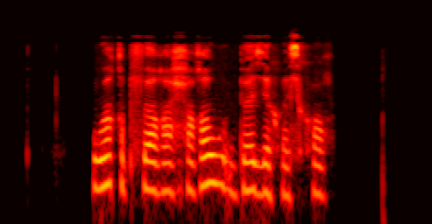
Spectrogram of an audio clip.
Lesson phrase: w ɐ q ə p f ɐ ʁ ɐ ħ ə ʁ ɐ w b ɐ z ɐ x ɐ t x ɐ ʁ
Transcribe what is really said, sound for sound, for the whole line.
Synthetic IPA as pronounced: w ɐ q ə p f ɐ ʁ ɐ ħ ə ʁ ɐ w b ɐ z ɐ x ɐ s x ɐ ʁ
